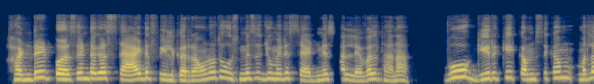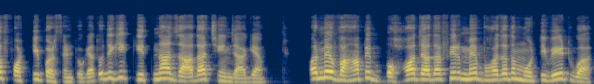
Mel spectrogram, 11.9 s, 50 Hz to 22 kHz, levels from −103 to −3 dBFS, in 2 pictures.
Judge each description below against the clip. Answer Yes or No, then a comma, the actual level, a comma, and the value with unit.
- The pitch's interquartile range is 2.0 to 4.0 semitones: No, average, 4.8 semitones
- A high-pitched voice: Yes, high, 220 Hz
